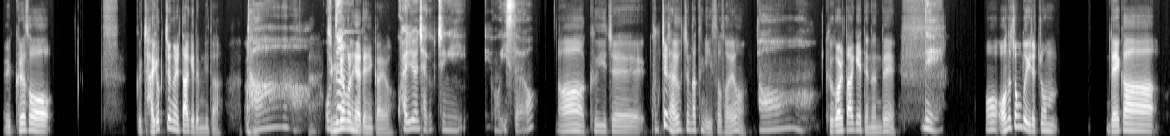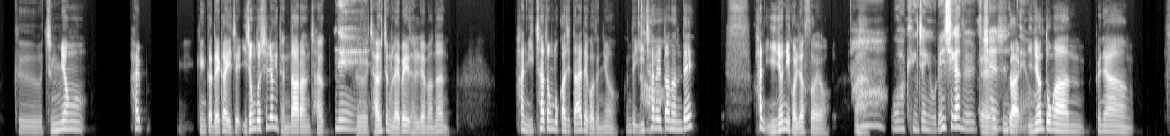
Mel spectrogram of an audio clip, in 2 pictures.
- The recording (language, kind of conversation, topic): Korean, podcast, 어떻게 그 직업을 선택하게 되셨나요?
- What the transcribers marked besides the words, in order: other background noise; laugh; gasp; laugh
